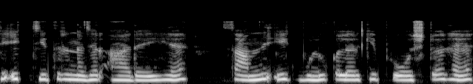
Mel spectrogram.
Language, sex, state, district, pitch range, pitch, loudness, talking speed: Hindi, female, Uttar Pradesh, Budaun, 205-235 Hz, 215 Hz, -13 LUFS, 165 wpm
